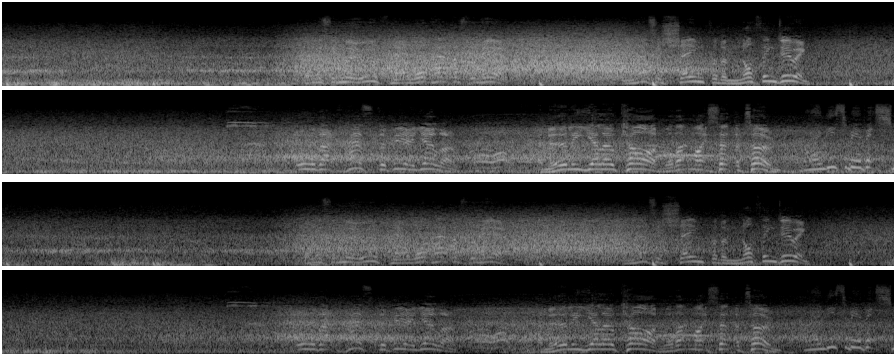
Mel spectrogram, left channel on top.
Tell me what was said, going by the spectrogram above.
Move. Now what happens from here? And that's a shame for them. Nothing doing. Oh, that has to be a yellow. An early yellow card. Well, that might set the tone. Well, he needs to be a bit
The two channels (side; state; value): right; quieter; 6.4 dB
